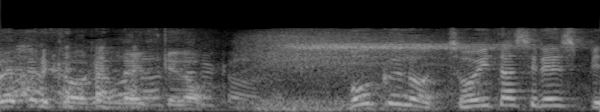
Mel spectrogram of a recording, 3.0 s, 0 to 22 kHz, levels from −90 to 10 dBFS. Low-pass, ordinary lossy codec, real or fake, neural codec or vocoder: none; none; real; none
